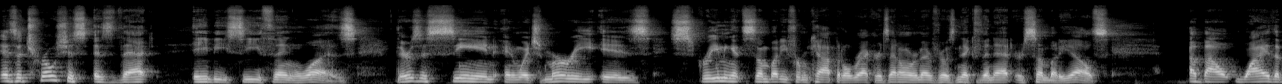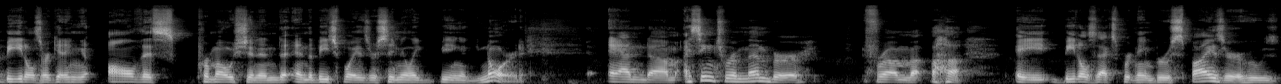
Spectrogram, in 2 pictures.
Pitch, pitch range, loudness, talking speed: 115 Hz, 110-130 Hz, -19 LUFS, 150 wpm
